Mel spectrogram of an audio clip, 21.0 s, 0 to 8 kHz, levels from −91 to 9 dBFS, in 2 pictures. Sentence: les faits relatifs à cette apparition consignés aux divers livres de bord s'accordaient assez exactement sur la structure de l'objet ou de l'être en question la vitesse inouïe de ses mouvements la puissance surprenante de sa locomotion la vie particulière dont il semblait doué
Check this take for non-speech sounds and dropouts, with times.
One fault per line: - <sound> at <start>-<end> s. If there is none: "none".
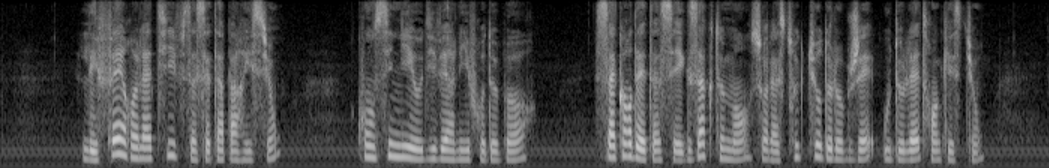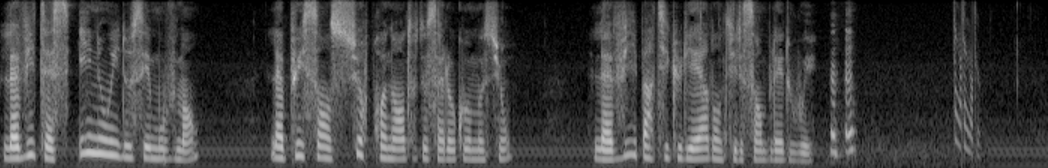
- laugh at 18.8-19.1 s
- chirp at 20.0-20.3 s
